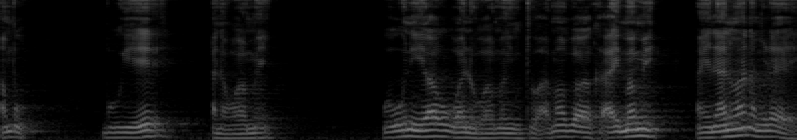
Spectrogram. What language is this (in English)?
Dera (Nigeria)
